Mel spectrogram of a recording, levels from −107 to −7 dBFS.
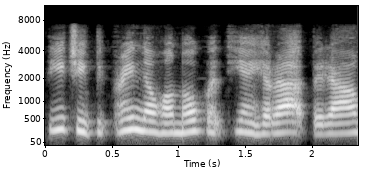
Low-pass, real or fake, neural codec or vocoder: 7.2 kHz; fake; codec, 16 kHz, 0.5 kbps, FunCodec, trained on LibriTTS, 25 frames a second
